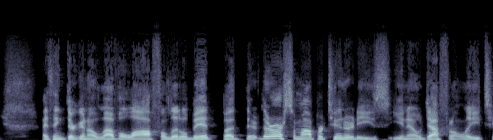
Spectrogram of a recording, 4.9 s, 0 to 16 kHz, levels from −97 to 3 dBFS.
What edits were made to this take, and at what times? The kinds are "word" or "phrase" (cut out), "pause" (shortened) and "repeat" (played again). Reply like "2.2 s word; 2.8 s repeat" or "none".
none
